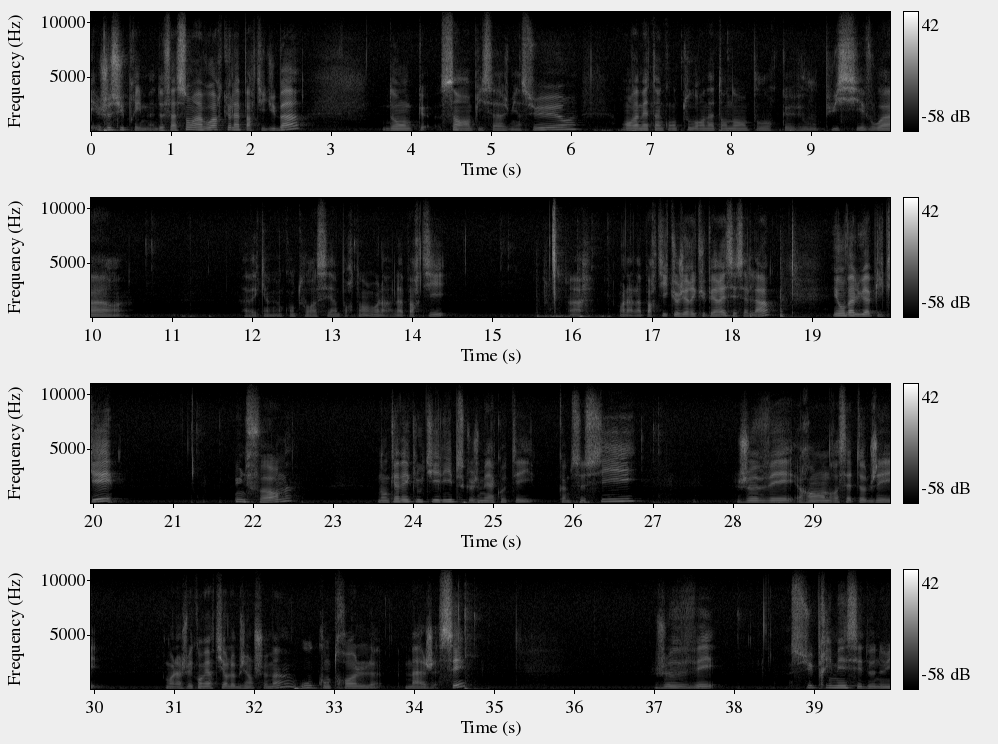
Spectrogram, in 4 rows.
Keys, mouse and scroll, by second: 0.2 Delete, 5.4 click, 7.5 shift+click, 10.8 shift+click, 12.1 right click, 13.3 click, 15.2 click, 15.9 ctrl+z, 16.3 ctrl+shift+click, 21.3 click, 24.7-26.6 ctrl+drag, 27.1 click, 34.8 click, 38.1 click.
